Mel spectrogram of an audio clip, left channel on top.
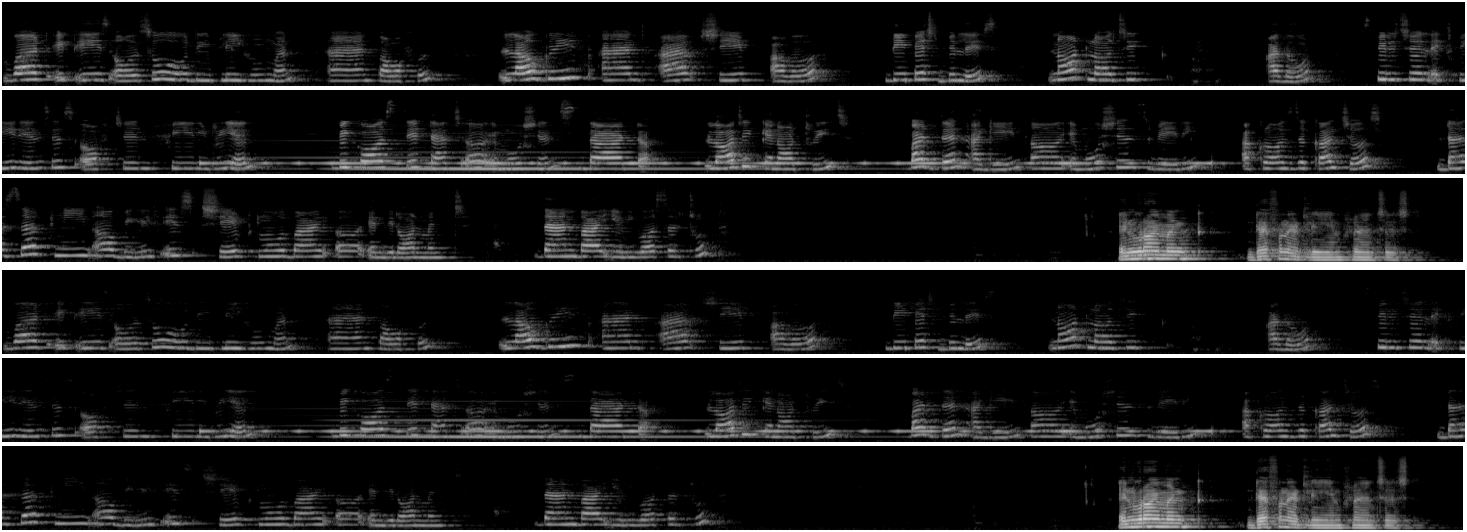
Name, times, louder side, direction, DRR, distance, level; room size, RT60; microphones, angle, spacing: voice 1, 0.0-3.0 3.3-4.3 5.0-8.2 8.8-9.9 10.5-11.4 12.6-13.1 13.8-17.2 17.9-21.2 21.7-23.1 23.7-26.7 27.0-28.4 29.0-33.9 34.6-36.3, left 4 dB, 90° left, 0.8 m, -33 dB
sound 1, 16.6-26.7, left 2 dB, 30° left, 1.2 m, -36 dB
voice 2, 40.4-41.2 41.7-43.3, right 1 dB, 25° right, 0.9 m, -22 dB
21.5 x 21.5 x 2.9 m
head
